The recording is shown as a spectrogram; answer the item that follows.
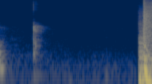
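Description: A single short lip smack of a blown kiss, about half a second in.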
